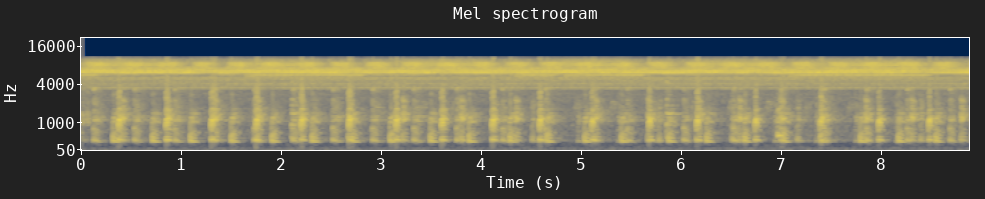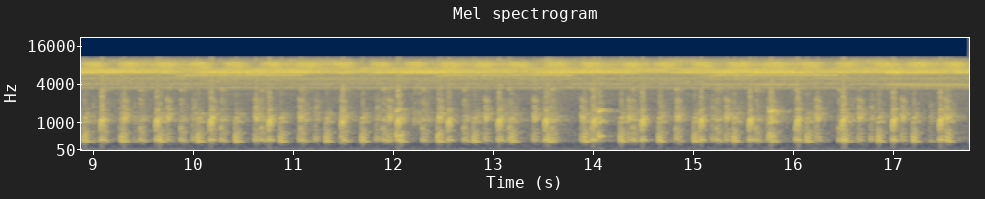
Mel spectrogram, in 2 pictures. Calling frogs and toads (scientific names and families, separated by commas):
Boana faber (Hylidae)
